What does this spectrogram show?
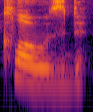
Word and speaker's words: closed: about like clothes right closed it's actually the dust sound because clothes is closed even though it's spelled CL 0 SE the sound is a Z so you have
